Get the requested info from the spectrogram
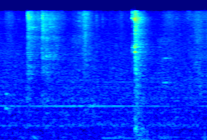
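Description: Supermarket background noise: a faint steady hum, with one sharp click about one and a half seconds in.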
